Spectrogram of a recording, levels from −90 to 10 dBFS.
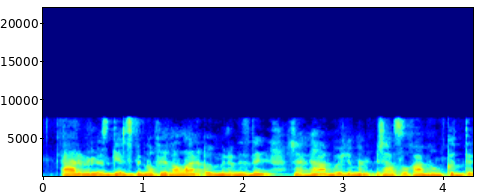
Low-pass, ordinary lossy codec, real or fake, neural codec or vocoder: none; none; fake; codec, 16 kHz, 2 kbps, FreqCodec, larger model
